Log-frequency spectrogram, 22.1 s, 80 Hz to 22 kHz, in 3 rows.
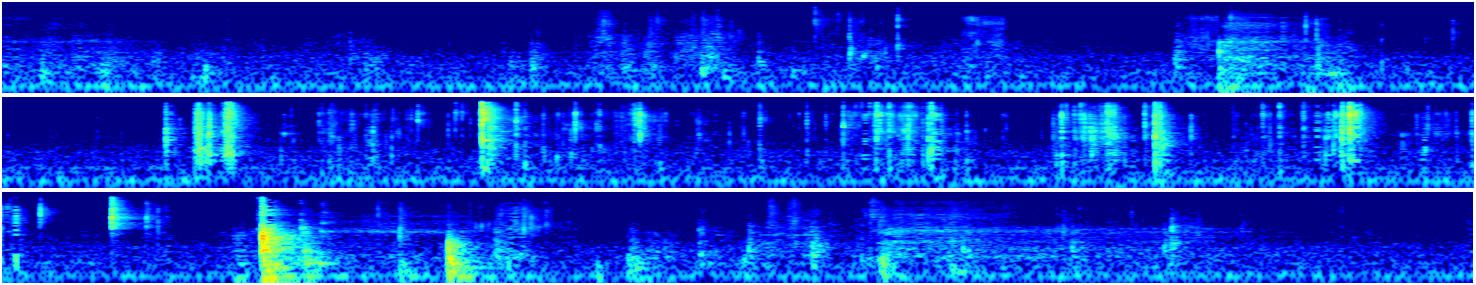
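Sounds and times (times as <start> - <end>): plastic wrapping crinkling and tearing: 7.1 - 15.6.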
